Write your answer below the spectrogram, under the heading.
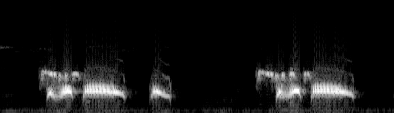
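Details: Clear spotted dove coo used as a hunting lure, double 'kuk' style: a higher rolling note blends into a short coo and a long steady coo, then a brief clipped note; the phrase repeats after a pause.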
